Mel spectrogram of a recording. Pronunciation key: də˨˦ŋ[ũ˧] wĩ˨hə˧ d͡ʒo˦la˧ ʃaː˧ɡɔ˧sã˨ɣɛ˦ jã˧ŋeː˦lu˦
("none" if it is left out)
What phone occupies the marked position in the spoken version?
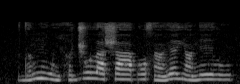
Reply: ũ˧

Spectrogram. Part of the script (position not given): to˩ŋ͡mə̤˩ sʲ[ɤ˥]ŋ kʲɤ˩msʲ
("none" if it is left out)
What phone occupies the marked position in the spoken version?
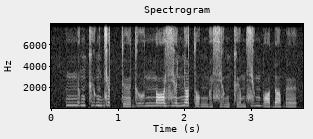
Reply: ɤ˩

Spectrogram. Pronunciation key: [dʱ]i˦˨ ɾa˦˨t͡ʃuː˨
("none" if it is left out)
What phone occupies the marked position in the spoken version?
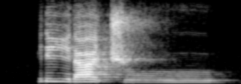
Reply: ɾ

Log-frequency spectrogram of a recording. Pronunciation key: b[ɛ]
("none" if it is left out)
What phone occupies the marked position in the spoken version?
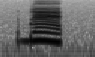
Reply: ɛ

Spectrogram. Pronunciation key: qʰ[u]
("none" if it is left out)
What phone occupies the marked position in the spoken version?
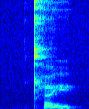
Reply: y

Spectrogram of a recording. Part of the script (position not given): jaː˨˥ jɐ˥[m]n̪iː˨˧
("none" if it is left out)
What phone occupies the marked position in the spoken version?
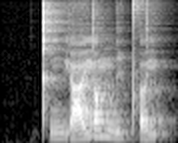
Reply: m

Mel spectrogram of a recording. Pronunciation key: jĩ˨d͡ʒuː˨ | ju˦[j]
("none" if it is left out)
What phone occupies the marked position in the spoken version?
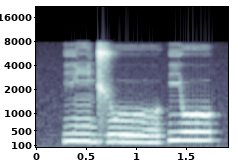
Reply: none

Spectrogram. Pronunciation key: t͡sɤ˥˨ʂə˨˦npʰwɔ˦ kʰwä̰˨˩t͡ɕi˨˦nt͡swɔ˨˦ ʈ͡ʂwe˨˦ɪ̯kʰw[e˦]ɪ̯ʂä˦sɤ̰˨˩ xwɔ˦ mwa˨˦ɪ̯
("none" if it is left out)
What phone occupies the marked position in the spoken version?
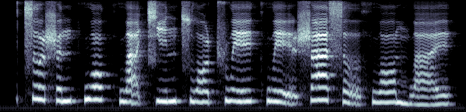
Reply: ḛ˨˩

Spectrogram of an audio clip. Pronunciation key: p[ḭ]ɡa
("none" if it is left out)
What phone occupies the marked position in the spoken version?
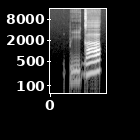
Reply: ḭ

